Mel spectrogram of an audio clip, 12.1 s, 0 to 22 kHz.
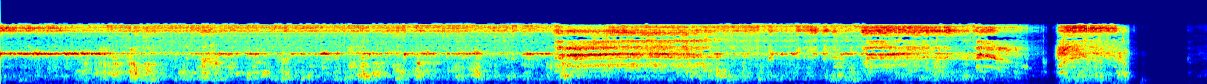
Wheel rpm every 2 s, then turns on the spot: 230, 230, 230, 230, 170, 30.
10-12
